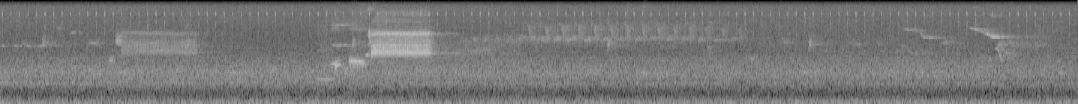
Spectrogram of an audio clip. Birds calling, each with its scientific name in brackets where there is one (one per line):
Swamp Sparrow (Melospiza georgiana)
Song Sparrow (Melospiza melodia)
Red-winged Blackbird (Agelaius phoeniceus)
